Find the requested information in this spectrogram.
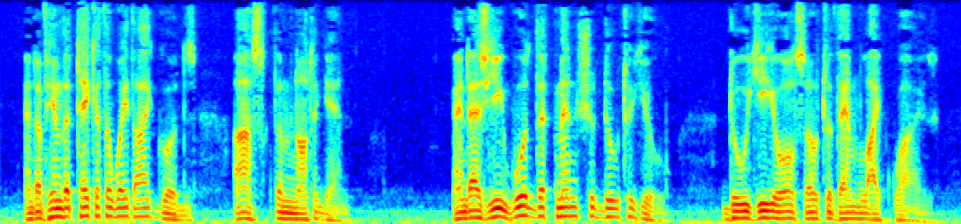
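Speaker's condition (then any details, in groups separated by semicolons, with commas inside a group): No condition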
